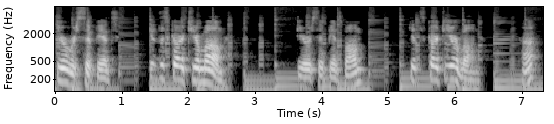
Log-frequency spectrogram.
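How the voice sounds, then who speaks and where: In a put-on character voice pitched low, the speaker moves at a moderate pace with long, frequent pauses while faint music plays in the background. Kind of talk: character Valentine card reading.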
